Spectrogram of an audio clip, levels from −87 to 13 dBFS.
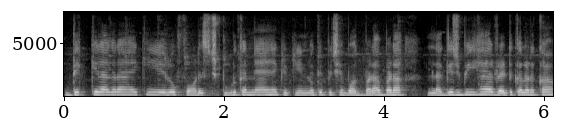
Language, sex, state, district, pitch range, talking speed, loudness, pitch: Hindi, female, Bihar, Katihar, 195-230 Hz, 275 wpm, -16 LUFS, 220 Hz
